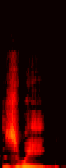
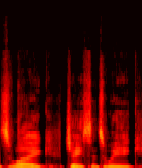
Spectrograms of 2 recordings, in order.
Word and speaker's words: Zweig: coming up on Wednesday, OG, get this, Jason Zweig. Is it Zweig or Zweig? Yes. Yes. Jason, every time I pronounce his name, by the way, I get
